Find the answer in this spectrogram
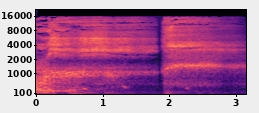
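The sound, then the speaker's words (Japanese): A voice imitates snoring with two long, raspy, rattling breaths. The first drones for nearly two seconds, then a brief pause, and a second loud, gravelly snore follows. “あるよね、でもこんないびきね。”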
